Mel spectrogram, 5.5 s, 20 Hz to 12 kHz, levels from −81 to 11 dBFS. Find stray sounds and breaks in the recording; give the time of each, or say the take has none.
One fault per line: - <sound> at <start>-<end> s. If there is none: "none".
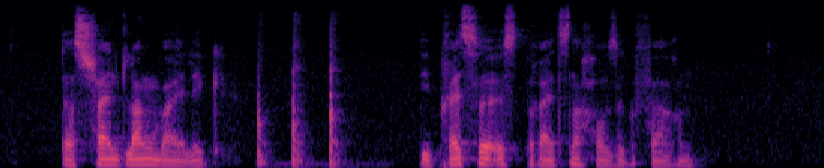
- thud at 1.7-2.6 s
